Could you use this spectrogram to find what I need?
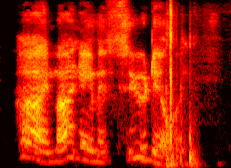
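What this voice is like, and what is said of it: Put-on comic character voice. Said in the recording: “Do your Stillin voice... It's a impression that her and Madison do around the house, and they fight back and forth with this voice. It's called Sue Dillon... Say something in Sue Dillon.”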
